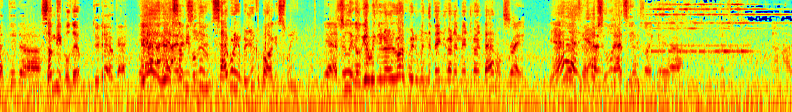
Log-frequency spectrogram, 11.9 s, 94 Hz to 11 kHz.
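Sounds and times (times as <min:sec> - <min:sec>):
speech: 0:00.0 - 0:10.4
telephone ringing with a continuous electronic trill: 0:09.6 - 0:11.8.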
